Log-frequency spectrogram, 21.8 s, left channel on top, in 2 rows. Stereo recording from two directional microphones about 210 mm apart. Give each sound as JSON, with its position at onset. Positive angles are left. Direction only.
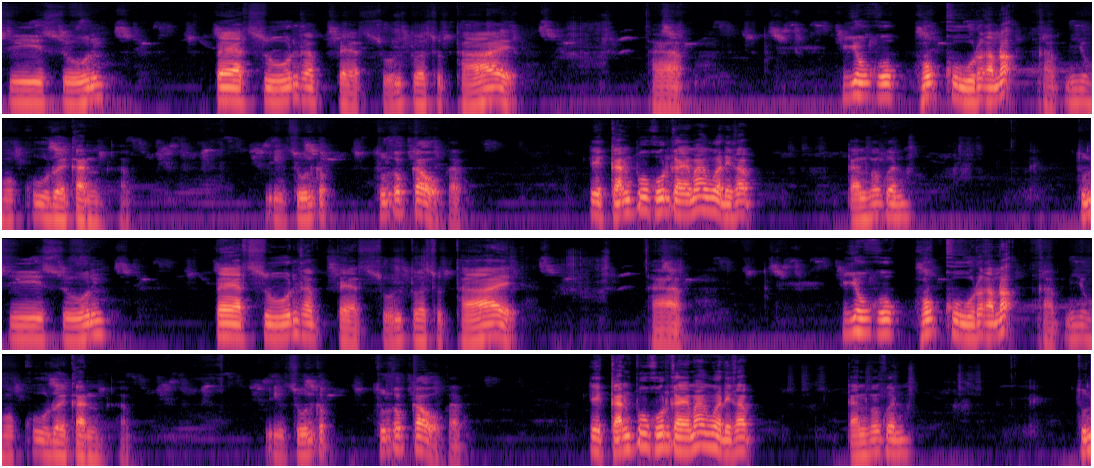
{"t": 0.2, "sound": "speech", "side_deg": -55}
{"t": 2.1, "sound": "speech", "side_deg": -55}
{"t": 6.4, "sound": "a sound", "side_deg": -50}
{"t": 8.4, "sound": "speech", "side_deg": -45}
{"t": 13.6, "sound": "speech", "side_deg": -50}
{"t": 16.7, "sound": "speech", "side_deg": -50}
{"t": 21.7, "sound": "speech", "side_deg": -55}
